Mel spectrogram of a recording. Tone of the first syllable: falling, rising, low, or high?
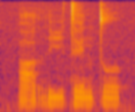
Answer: low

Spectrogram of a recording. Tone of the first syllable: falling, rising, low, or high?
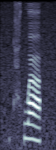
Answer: falling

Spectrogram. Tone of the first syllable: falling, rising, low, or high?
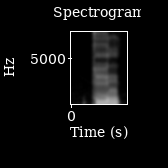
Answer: low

